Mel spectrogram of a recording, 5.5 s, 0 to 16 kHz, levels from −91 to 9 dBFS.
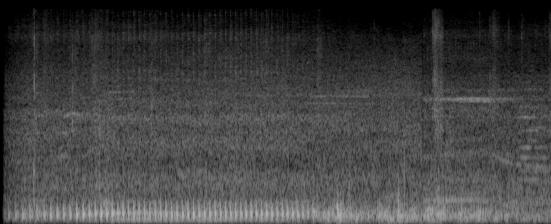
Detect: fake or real real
